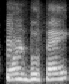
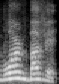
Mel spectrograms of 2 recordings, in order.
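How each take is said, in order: First: The surname ends with a French-style 'ay' sound. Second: The surname ends with a plain English 'it' sound. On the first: The speaker calls it wrong. "How did Warren Buffett Buffett become French?" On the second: The speaker calls it right. "This ain't Phoebe"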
